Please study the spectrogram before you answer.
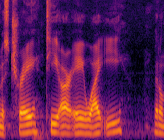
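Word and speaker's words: Traye: It's spelled M-J-E-L-D-E. First name is Trey, T-R-A-Y-E.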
